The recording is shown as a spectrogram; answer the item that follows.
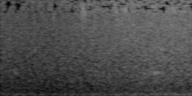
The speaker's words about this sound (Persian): خیلی شدیده. این وقتی سال همیشه بارون خیلی زیاده. خیلی بده.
